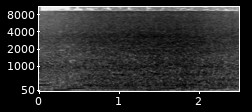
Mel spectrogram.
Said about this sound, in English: The first self driving car won't be a car at all. It'll be a truck. This is the Freightliner Inspiration, a prototype truck that is legally roaming the highways of Nevada.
